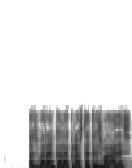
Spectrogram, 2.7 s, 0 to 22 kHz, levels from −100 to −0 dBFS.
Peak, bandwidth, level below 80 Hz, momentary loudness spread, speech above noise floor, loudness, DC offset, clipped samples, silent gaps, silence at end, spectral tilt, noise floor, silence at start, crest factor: -2 dBFS; 7.8 kHz; -58 dBFS; 4 LU; over 77 dB; -14 LUFS; under 0.1%; under 0.1%; none; 0.05 s; -4.5 dB/octave; under -90 dBFS; 0.6 s; 12 dB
